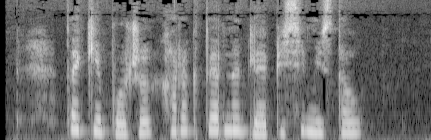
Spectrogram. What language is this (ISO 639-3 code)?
bel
